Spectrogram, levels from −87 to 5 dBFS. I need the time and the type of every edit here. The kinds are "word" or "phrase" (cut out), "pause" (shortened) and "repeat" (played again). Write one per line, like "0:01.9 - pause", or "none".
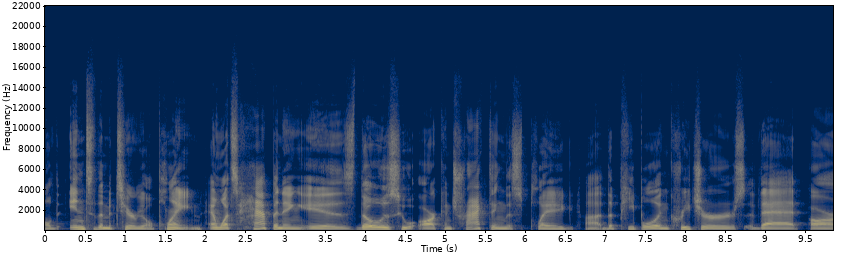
0:02.0 - pause
0:06.7 - pause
